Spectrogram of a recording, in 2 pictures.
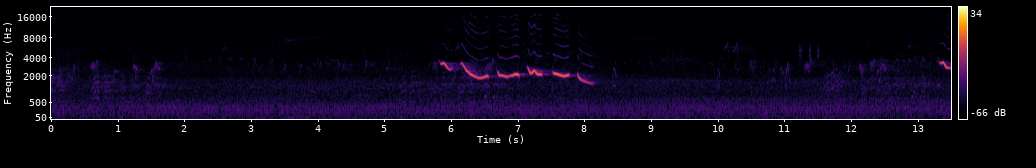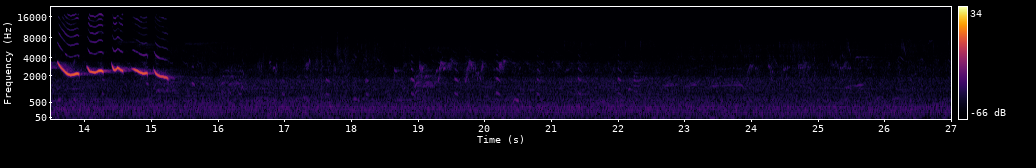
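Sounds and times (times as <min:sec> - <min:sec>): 
black-crowned tchagra whistled song in Morocco: 0:05.9 - 0:08.2, 0:13.4 - 0:15.3.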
